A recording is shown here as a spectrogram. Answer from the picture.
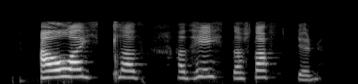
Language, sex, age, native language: Icelandic, female, 8, Icelandic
